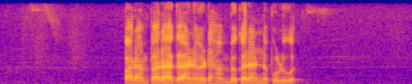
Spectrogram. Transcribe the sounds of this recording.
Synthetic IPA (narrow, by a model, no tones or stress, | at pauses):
paɾampaɾaːɡaːnəʋəʈəɦambəkəɾanːəpuluʋaŋ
